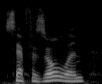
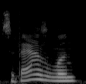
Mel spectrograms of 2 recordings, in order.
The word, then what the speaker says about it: cefazolin: So at least in this retrospective study of Staph aureus bacteremia, cefazolin, or as my pharmacists love to mispronounce it, cefazolin, is no worse or no better than nafcillin for staph bacteremia.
